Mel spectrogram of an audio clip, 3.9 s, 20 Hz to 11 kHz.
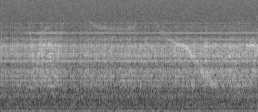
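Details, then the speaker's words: Electrohome PK-104 five-tube clock radio on first power-up before recapping; high heterodyne whistle over station hiss, dropping to zero as the dial tunes in; owner believes bad quieting capacitors cause the tuning squeal. "can hear that there's a heterodyne as i tune in there's a heterodyne pitch it's fairly high now it goes down to zero as i get it tuned in"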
